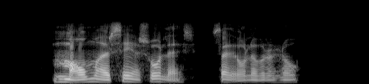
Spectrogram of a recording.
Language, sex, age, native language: Icelandic, male, 40-49, Icelandic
